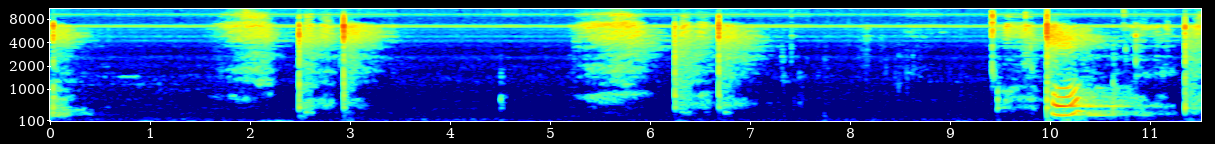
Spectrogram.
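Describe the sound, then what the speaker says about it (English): A pen or pencil drawing geometric figures by hand for a class 6 maths lesson on basic geometrical ideas, giving short, faint scratching strokes in several separate bursts with quiet pauses between them and a few sharper clicks. "Now I will draw figures here."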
